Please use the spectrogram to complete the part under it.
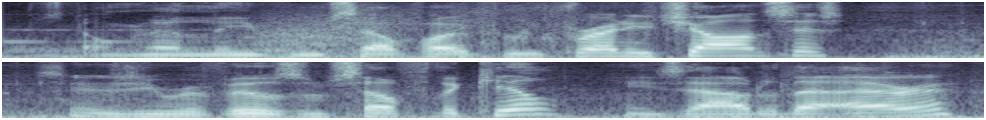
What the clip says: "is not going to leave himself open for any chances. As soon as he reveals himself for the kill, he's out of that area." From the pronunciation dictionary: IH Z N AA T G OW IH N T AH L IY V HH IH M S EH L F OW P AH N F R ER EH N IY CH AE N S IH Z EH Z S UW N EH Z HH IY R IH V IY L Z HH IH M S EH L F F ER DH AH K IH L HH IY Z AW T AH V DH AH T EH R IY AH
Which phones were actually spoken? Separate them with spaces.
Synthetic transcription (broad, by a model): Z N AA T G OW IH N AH L IY V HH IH M S EH L F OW F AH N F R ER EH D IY CH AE N S IH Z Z S UW N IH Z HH IY R IH V IY L Z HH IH M S EH L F F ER DH AH K IH L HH IY Z AW T AH V DH AH T EH R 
